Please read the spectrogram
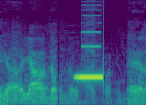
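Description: A man's voice briefly, then a single loud, steady electronic beep about half a second long that cuts off sharply.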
